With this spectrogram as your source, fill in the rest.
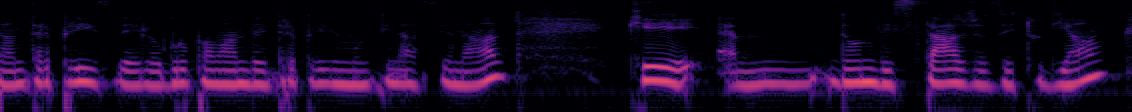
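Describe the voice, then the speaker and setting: The voice has a dark, mellow tone at a moderate pace. The sound is dry and close, with no echo. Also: woman. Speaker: statistics researcher and lecturer. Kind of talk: interview. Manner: halting, many hesitations.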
